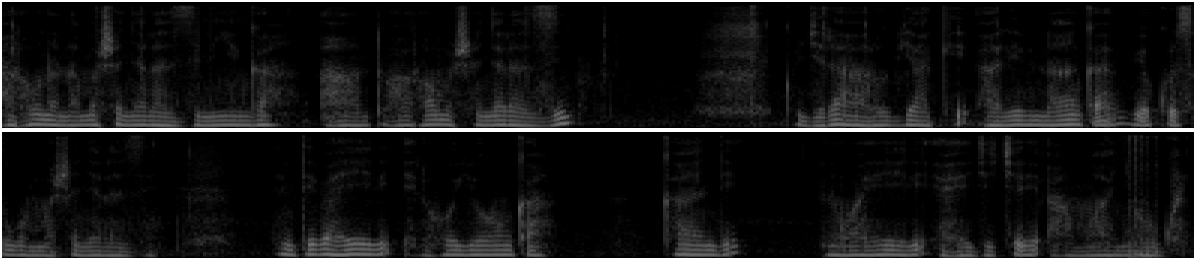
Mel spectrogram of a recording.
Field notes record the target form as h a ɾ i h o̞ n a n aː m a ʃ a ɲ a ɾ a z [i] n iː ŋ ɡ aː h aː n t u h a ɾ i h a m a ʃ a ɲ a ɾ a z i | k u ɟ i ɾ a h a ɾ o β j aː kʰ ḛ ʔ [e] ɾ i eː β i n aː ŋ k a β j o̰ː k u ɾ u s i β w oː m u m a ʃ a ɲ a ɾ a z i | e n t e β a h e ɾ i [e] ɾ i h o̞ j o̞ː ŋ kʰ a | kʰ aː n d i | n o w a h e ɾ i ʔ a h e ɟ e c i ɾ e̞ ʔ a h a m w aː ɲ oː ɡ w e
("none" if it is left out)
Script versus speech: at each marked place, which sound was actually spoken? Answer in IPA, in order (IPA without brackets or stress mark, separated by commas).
i, a, e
